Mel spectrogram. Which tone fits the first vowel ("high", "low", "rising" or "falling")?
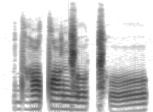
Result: high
